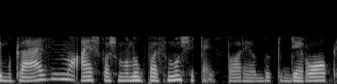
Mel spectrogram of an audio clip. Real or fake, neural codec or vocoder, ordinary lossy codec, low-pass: fake; codec, 44.1 kHz, 1.7 kbps, Pupu-Codec; Opus, 64 kbps; 3.6 kHz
